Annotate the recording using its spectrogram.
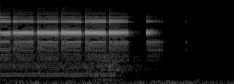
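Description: Homemade push-pull inverter board and transformer giving off a loud, high-pitched electronic whine that stutters in quick, regular pulses as the multivibrator chops its output. It stops about a second and a quarter in, with one short burst after.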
